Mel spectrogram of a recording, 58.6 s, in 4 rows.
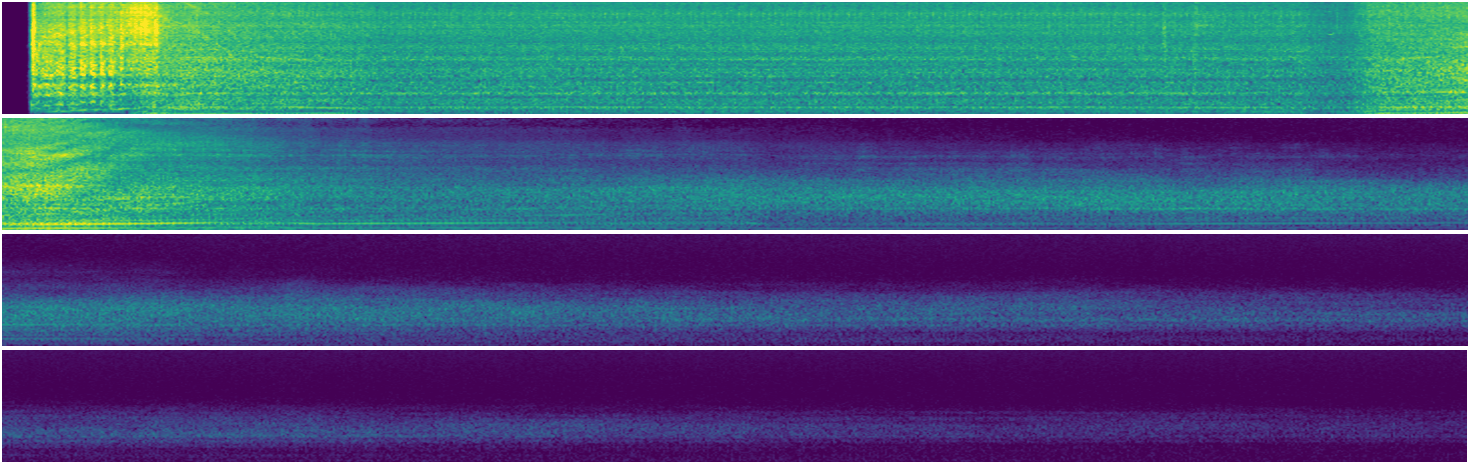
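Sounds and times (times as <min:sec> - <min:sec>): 
car engine ignition: 0:00.3 - 0:30.2.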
